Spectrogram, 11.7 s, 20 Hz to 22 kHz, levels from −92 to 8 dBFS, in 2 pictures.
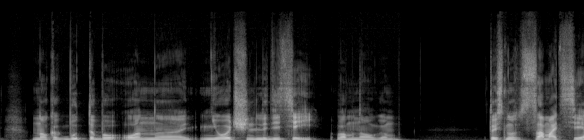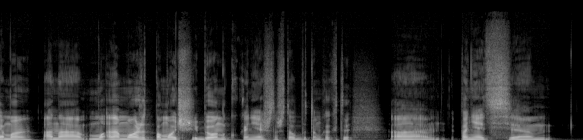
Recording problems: none

